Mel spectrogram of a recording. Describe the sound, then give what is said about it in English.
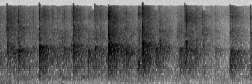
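A brief burst of audience applause, many hands clapping with a steady, dense patter and a few sharper claps standing out over about two seconds. “Give me a round of applause if I'm right.”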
